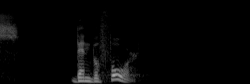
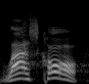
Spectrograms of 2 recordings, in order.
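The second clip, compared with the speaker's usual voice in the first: mock call; 8 semitones higher, 6 dB louder than usual. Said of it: "We see her saying".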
